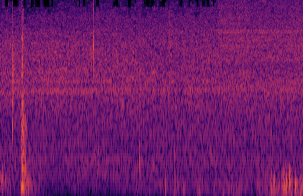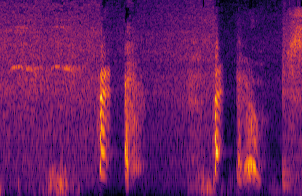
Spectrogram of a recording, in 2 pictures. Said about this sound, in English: I just sneezed a bunch of times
